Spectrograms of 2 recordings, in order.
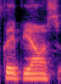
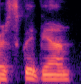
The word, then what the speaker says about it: Asclepius: and well he's got you can pronounce it two different ways clippios or sleepium and so the Greek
